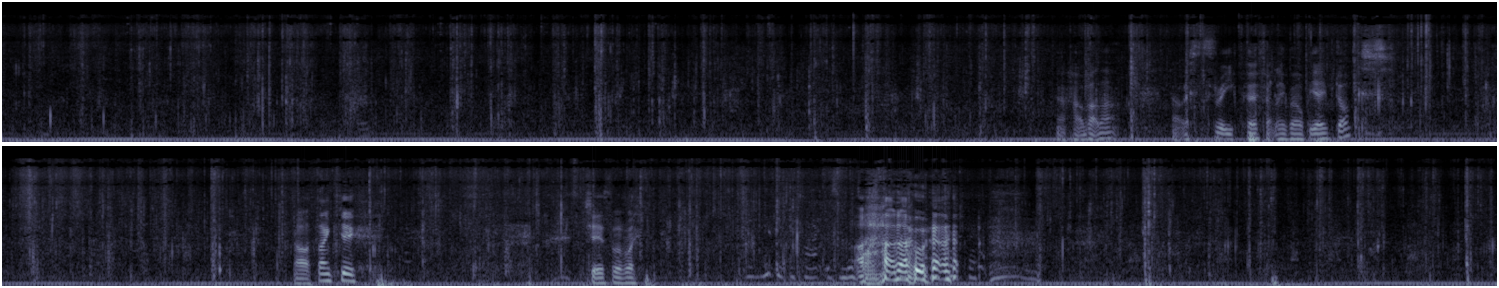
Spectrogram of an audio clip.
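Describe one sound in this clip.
Rubber boots squelch along a muddy path.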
